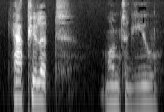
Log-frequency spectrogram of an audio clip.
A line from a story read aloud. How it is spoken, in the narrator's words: the prince said sadly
